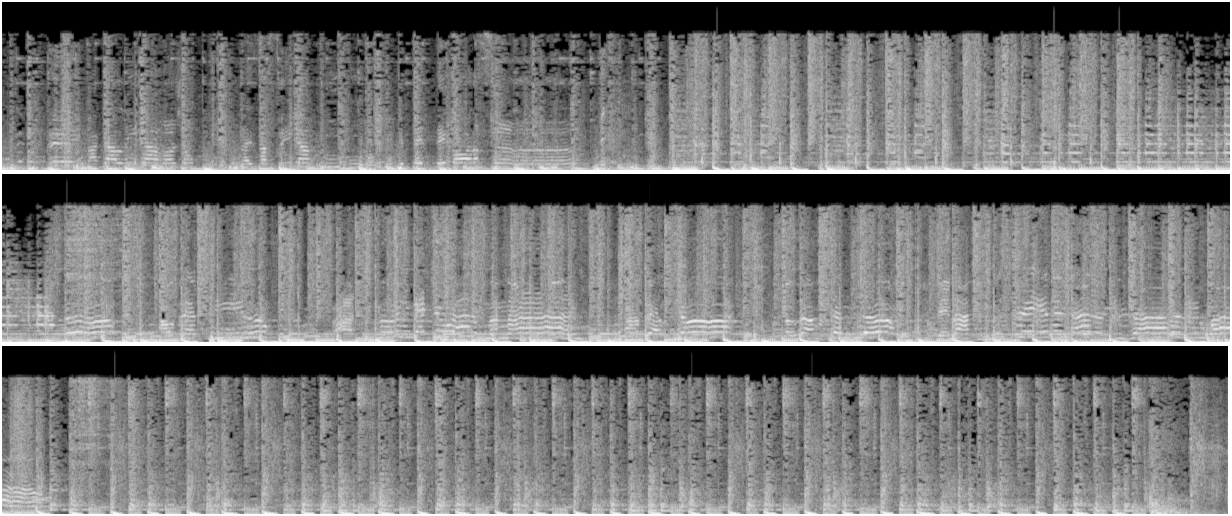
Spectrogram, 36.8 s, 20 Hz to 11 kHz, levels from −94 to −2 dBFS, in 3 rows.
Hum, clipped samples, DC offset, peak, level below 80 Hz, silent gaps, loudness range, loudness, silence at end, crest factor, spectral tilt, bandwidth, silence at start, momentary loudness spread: none; under 0.1%; under 0.1%; 0 dBFS; -18 dBFS; none; 5 LU; -13 LUFS; 0 s; 12 dB; -4.5 dB/octave; 9.4 kHz; 0 s; 6 LU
